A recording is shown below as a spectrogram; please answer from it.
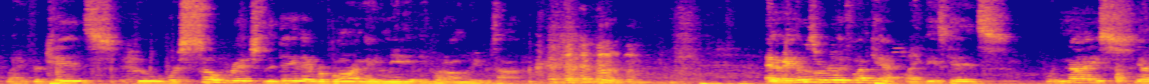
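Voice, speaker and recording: A male stand-up comedian with a casual, crude delivery who chuckles at his own jokes, heard through low-quality stream audio. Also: unhurried. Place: small comedy club stage. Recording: echoey low-quality stream from far off with noise.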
